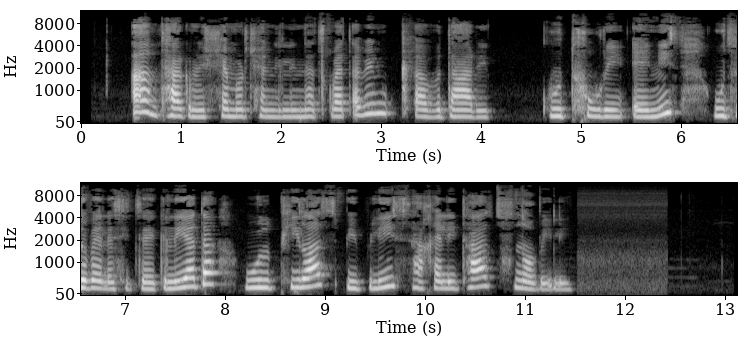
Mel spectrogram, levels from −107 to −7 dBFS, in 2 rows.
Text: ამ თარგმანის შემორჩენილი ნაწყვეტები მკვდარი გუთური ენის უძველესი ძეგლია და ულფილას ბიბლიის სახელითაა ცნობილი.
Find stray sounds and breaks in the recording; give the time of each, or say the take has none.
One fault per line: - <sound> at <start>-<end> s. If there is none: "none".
none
